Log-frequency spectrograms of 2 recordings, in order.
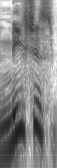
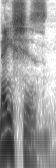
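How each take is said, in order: First: The first vowel is not a long A. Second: The first vowel is a long A. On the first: The speaker calls it wrong. "I'm probably saying it wrong. I am" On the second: The speaker calls it right. "pronounced with the long A sound, rhyming with neighbors"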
